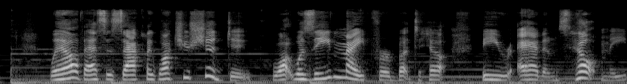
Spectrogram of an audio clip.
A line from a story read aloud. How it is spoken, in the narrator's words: he returned with an unpleasant laugh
